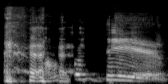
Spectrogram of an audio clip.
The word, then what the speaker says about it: Elsevier: How do you is that Elsevier? How do you pronounce that? Elsevier. Elsevier.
